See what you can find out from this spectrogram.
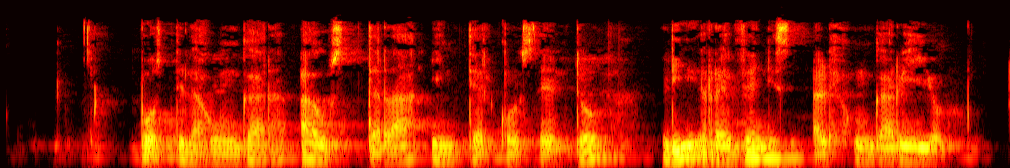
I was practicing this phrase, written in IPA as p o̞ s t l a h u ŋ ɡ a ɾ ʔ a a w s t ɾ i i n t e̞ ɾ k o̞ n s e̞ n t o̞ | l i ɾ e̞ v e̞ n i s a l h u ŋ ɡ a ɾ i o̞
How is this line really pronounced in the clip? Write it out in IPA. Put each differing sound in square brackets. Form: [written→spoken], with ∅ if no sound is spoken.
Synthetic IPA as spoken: p o̞ s t l a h u ŋ ɡ a ɾ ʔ a a w s t ɾ [i→a] i n t e̞ ɾ k o̞ n s e̞ n t o̞ | l i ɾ e̞ v e̞ n i s a l h u ŋ ɡ a ɾ i o̞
